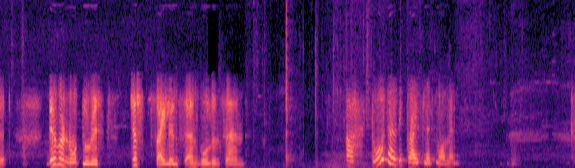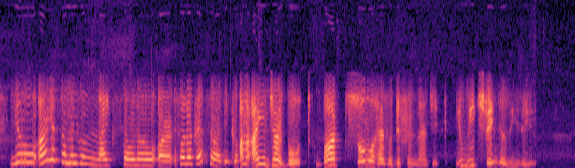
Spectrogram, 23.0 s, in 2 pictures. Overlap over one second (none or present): none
